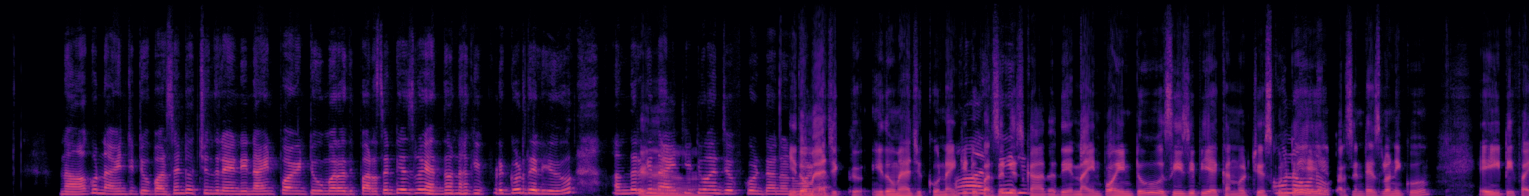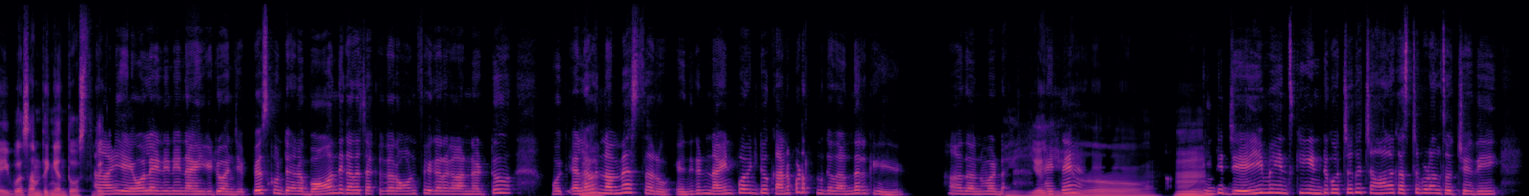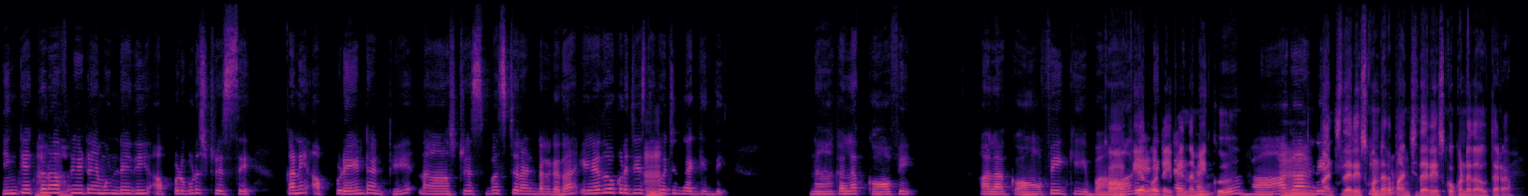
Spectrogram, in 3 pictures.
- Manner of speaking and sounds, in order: tapping; in English: "నైన్టీ టూ పర్సంట్"; in English: "నైన్ పాయింట్ టూ"; in English: "పర్సంటేజ్‌లో"; in English: "నైన్టీ టూ"; in English: "మ్యాజిక్"; in English: "నైన్టీ టూ పర్సంటేజ్"; in English: "సీజీ"; in English: "నైన్ పాయింట్ టూ సీజీపీఏ కన్వర్ట్"; in English: "పర్సంటేజ్‌లో"; in English: "సంథింగ్"; other background noise; in English: "నైన్టీ టూ"; in English: "రౌండ్ ఫిగర్‌గా"; in English: "నైన్ పాయింట్ టూ"; in English: "జేఈఈ మెయిన్స్‌కి"; in English: "ఫ్రీ టైమ్"; in English: "స్ట్రెస్ బస్టర్"; in English: "అడిక్ట్"
- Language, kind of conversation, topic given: Telugu, podcast, బర్నౌట్ వచ్చినప్పుడు మీరు ఏమి చేశారు?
